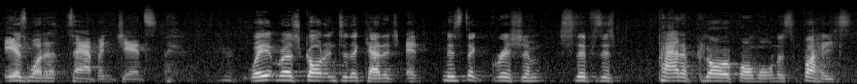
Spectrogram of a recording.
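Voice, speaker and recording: A man playing a rough, defiant servant and criminal accomplice in audio theatre, talking bluntly. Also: a little high, a little slow, pushed and bright. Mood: defiant confessing.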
